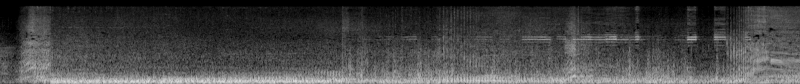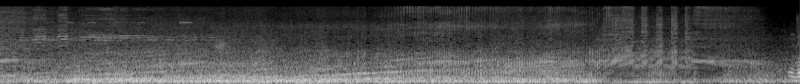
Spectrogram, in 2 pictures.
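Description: A large group of motorcycles running and revving together, many engine notes rising and falling over one another.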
